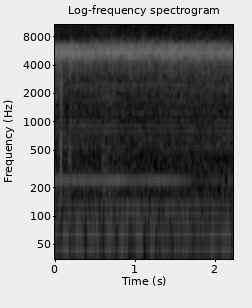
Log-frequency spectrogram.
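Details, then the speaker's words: Frigidaire Gallery Professional dishwasher after wash pump motor repair (stripped plastic shaft), start of test cycle; quiet, steady mid-pitched drain pump hum with no rattles or grinding, draining normally before fill. "so now the the pump starting to drain first"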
